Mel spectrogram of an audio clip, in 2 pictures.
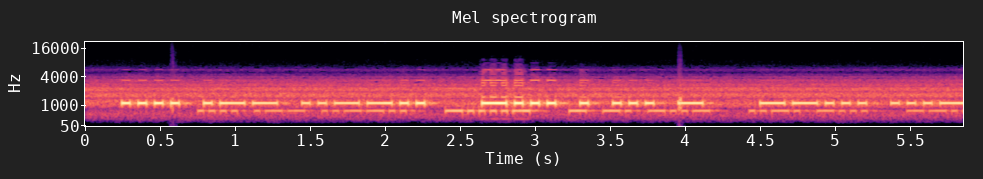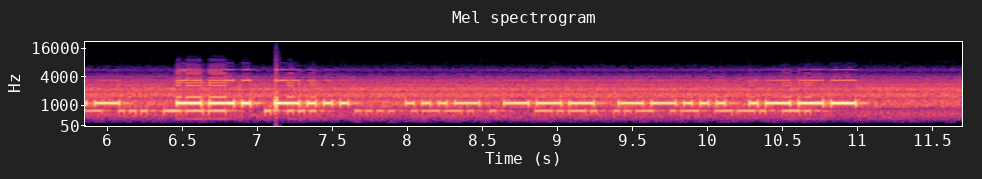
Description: Morse code, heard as two keyed tones, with radio static and fading. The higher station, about 22 wpm, 1130 Hz: HW? BEST 73 GB VO7J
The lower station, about 32 wpm, 750 Hz: HW? - TNX FB QSO ES HPE CUAGN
